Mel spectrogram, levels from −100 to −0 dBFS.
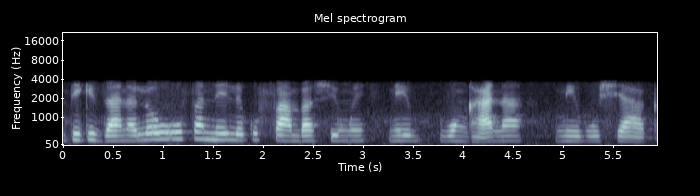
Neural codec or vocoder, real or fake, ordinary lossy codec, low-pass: vocoder, 44.1 kHz, 80 mel bands, Vocos; fake; none; 3.6 kHz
